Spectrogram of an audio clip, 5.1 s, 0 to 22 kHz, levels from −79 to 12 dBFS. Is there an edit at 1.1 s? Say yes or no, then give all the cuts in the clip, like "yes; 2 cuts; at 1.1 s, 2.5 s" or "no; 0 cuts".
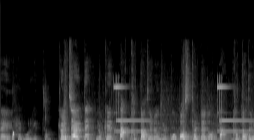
yes; 1 cut; at 1.1 s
